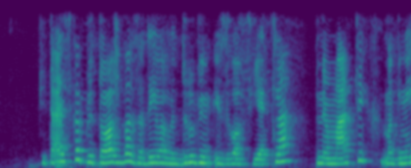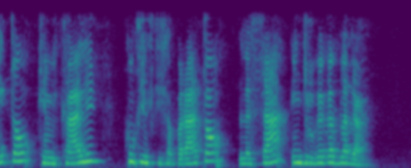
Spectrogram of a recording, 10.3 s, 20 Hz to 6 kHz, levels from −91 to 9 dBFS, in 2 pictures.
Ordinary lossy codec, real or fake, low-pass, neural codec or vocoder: none; fake; 5.4 kHz; codec, 44.1 kHz, 3.4 kbps, Pupu-Codec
